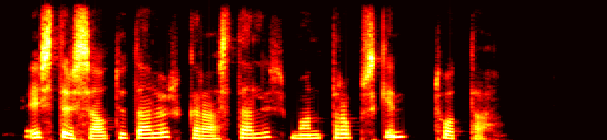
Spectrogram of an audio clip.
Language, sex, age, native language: Icelandic, female, 40-49, Icelandic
